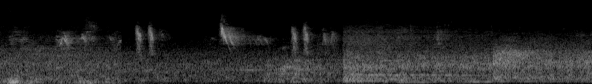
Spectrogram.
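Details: Eurasian tree sparrow near its roof nest gives short bright chirps, mostly in pairs, including one sharp downslurred note, then falls quiet over a low steady rumble.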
